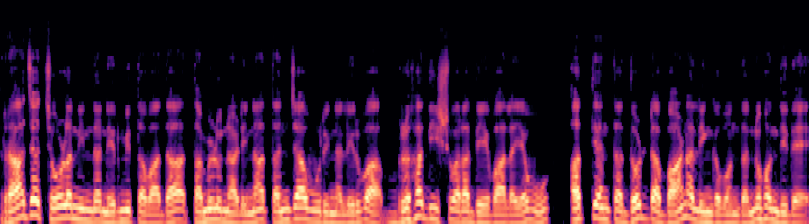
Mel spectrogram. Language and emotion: Kannada, neutral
